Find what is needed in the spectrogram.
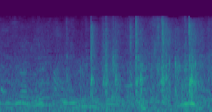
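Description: Scattered hand clapping from a crowd, uneven and not very dense, with low voices underneath.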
